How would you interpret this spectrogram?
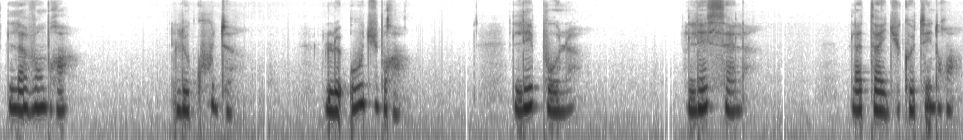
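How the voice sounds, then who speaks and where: Female meditation guide: soft, breathy near-whisper, dark and relaxed tone, soothing short phrases with long pauses. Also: medium pitch. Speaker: yoga nidra guide.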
